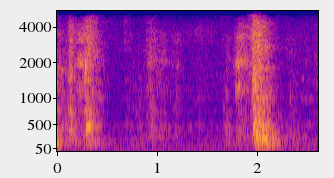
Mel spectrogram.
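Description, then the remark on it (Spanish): A car door being opened by the driver so passengers can get out: a mechanical clunk of the latch, then a louder, fuller thud about two seconds later, with quiet rustling in between and no voices. “Voy a abrirles la puerta para que se bajen.”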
